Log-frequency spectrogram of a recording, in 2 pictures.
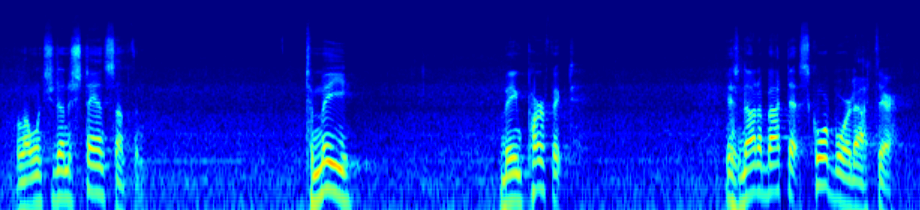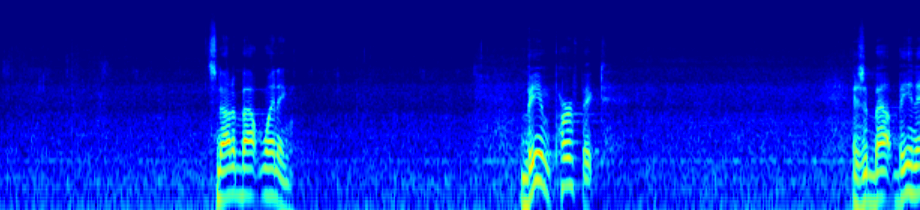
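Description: A middle-aged man speaks forcefully in short bursts, with pauses between them, in a room that echoes slightly.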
